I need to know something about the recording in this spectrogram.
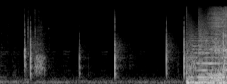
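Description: A handful of sharp clicks and taps of gold bars being handled and knocking together in an open suitcase. Loud music starts abruptly near the end.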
